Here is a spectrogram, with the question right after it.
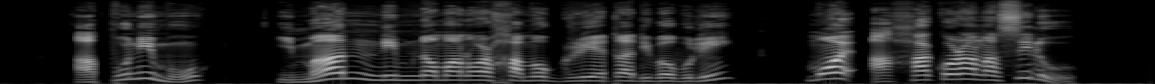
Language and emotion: Assamese, angry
